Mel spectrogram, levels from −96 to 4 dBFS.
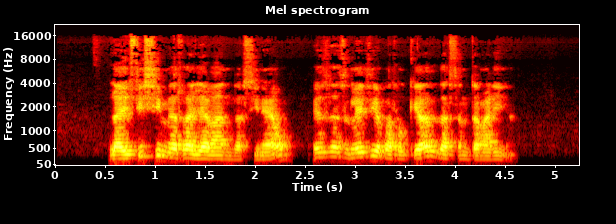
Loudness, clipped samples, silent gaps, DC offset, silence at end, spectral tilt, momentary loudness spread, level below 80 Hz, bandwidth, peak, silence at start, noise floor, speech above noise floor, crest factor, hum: -17 LUFS; under 0.1%; none; under 0.1%; 0.65 s; -1 dB/octave; 10 LU; -70 dBFS; 16.5 kHz; -2 dBFS; 0.55 s; -67 dBFS; 50 dB; 18 dB; none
